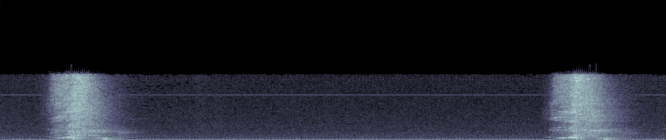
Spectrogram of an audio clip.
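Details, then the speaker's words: Two hissing, airy sneezes about five seconds apart in a quiet room, deliberately produced by an adult man who reports an itchy nose. "I told you I was going to sneeze. I've got a really itchy nose. As you can see, it's making me sneeze a lot."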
